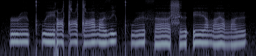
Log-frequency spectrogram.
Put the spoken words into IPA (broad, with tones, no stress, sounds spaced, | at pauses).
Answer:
ɹ ɘː˥ kʷʰ eː˥ ɾ i˥˩ dˤ a˥ dˤ eː˨˥ lˠ ɘ˨˥ ð i˥ kʷʰ ɘː˨˥ θ ɐː˩˧˩ s ɘ˩˧˩ ʔ eː˥ lˠ ɛ˩˧˩ lˠ ɘ˨˥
